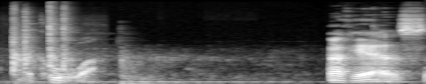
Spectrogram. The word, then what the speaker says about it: yklwa: It's a YKLWA. That's how it's spelled. Yakulwa. Yakulwa.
